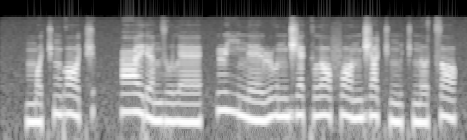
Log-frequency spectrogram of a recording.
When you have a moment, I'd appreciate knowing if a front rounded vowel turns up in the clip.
no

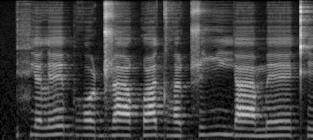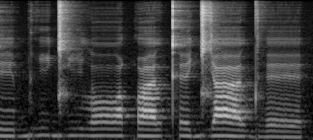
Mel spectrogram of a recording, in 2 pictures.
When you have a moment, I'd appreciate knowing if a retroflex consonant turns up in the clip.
yes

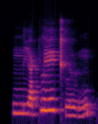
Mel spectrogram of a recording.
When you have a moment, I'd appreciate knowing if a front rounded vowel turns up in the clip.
no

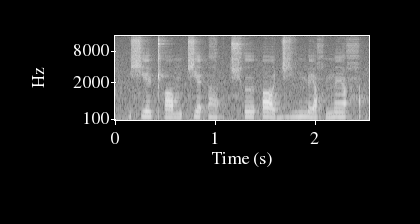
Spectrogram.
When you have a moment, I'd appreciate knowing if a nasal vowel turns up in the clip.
yes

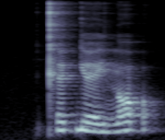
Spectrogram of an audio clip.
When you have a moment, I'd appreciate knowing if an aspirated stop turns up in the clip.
yes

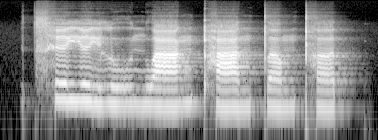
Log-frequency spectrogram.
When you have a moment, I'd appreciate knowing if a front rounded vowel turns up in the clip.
no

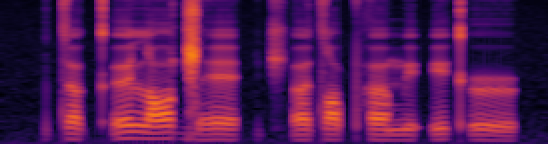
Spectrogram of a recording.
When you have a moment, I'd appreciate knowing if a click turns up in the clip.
yes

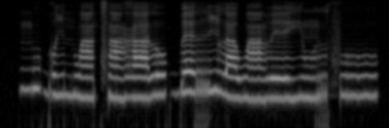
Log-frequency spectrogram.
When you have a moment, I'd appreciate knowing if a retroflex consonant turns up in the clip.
no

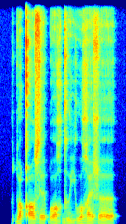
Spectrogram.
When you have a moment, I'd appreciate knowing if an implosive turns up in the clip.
yes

